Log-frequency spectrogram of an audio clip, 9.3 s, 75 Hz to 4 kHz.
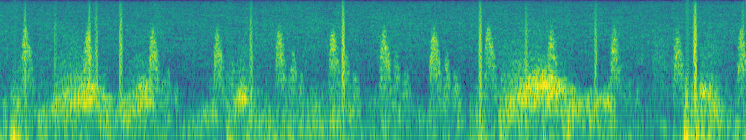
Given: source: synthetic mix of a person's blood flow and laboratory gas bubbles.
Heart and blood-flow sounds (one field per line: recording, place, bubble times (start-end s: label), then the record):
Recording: Doppler ultrasound of blood flow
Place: subclavian vein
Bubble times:
no bubbles
From the record:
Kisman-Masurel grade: 000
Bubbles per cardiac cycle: 0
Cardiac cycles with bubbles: 0%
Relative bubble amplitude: no bubbles discernible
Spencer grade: 0 (complete lack of bubble signals)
